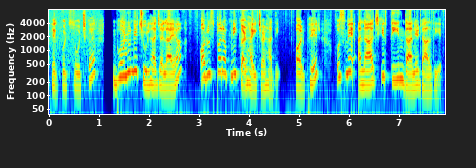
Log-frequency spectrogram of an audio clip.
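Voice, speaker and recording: A woman narrating a bedtime cartoon story in an expressive, scripted storybook style. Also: medium pitch, dry recording.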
